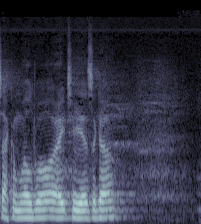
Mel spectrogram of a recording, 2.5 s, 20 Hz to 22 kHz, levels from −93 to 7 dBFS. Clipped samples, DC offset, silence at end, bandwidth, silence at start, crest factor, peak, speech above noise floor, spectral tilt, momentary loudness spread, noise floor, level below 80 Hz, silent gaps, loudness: under 0.1%; under 0.1%; 0.45 s; 15 kHz; 0 s; 16 dB; -8 dBFS; 29 dB; -7 dB/octave; 7 LU; -50 dBFS; -66 dBFS; none; -21 LUFS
